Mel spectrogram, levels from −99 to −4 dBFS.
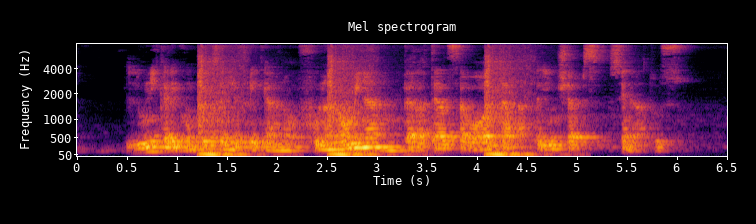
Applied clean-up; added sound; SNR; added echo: none; Engine / Car; 4 dB; reverberation time 0.5 s.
